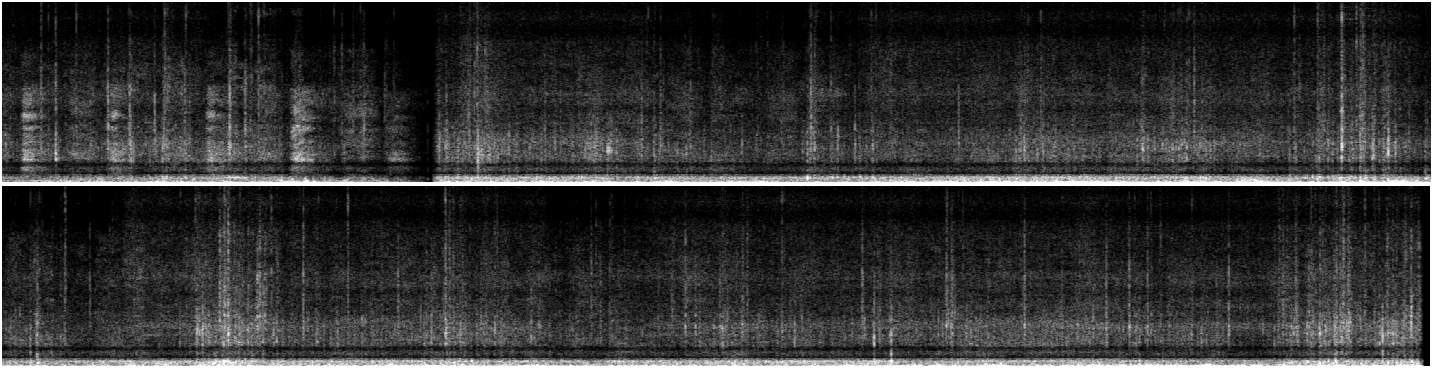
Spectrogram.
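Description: Mountain bike riding along a dirt singletrack trail: steady noise of the tyres rolling over the dirt and the bike rattling on the bumps, with a low rumble underneath. The sound drops out briefly about four seconds in, then carries on as before.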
